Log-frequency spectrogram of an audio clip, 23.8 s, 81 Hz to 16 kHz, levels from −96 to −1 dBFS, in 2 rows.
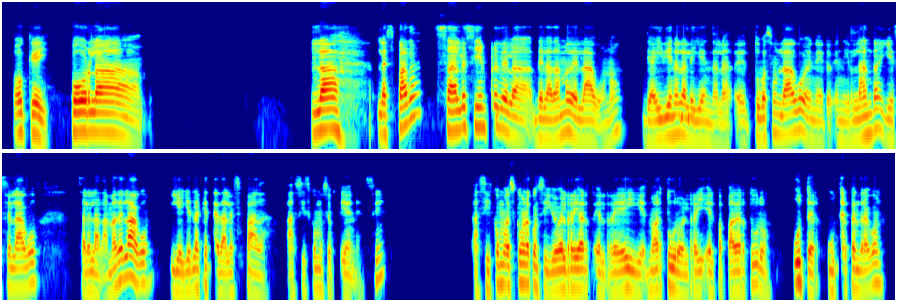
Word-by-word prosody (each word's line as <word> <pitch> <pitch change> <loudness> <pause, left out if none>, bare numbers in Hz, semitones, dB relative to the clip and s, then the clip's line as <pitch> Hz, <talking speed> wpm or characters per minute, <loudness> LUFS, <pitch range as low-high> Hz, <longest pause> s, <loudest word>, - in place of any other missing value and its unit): Okey, 140 -6 +1 0.2
por 155 0 +8
la 145 -7 +4 2.3
la 170 +1 +7 0.5
la 145 -1 +3
espada 190 - +2 0.2
sale 165 +3 +4
siempre 185 +1 -2
de 170 -3 +3
la 130 -5 0
de 125 +1 -2
la 120 -1 0
Dama 130 +6 -1
del 120 -5 +2
Lago 110 -4 0
¿no?, 135 +10 -11 0.2
de - - -4
ahí 110 +2 -1
viene 135 +2 -1
la 140 - +2
leyenda, 115 -3 -4
la 100 0 -7
eh, 110 -3 -8
tú 125 - -5
vas 125 - -1
a - - -6
un 145 - -7
lago 145 +4 +2
en 120 -2 -7
Ir 110 -1 -9
en 115 -1 -11
Irlanda, 130 +10 -2
y 120 -4 -8
ese 135 +4 -8
lago 130 +5 -1 0.5
sale 110 +1 -4
la - - -1
Dama 120 +7 -3
del 175 - +2
Lago. 155 -4 +5 0.2
Y 115 -1 -4
ella 110 +1 -4
es 120 - -10
la 125 - 0
que 140 - -6
te 130 - -4
da 110 -1 0
la 110 - -5
espada, 100 -2 -6 0.2
así 105 +2 -10
es 105 - -19
como 125 -2 -8
se - - -10
obtiene, 105 -6 -9
¿sí? 185 - -11 1.1
Así 110 +1 -8
como 145 -1 -2
es 135 -1 +1
como 155 - +1
lo 145 - +3
consiguió 120 -4 -1
el 125 - +3
rey 125 0 +2
Ar 125 0 +1
el 110 -2 -6
rey, 110 0 -2
no 120 +2 -4
Arturo, 130 -2 -1
el 100 - -7
rey, 115 +1 -5
el 115 - -3
papá 110 0 -2
de 115 - +3
Arturo, 120 -2 -6 0.3
Úter, 160 0 +2
Úter 120 +2 -5
Pendragón. 130 +5 -2
125 Hz, 195 wpm, -22 LUFS, 115-150 Hz, 2.3 s, por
